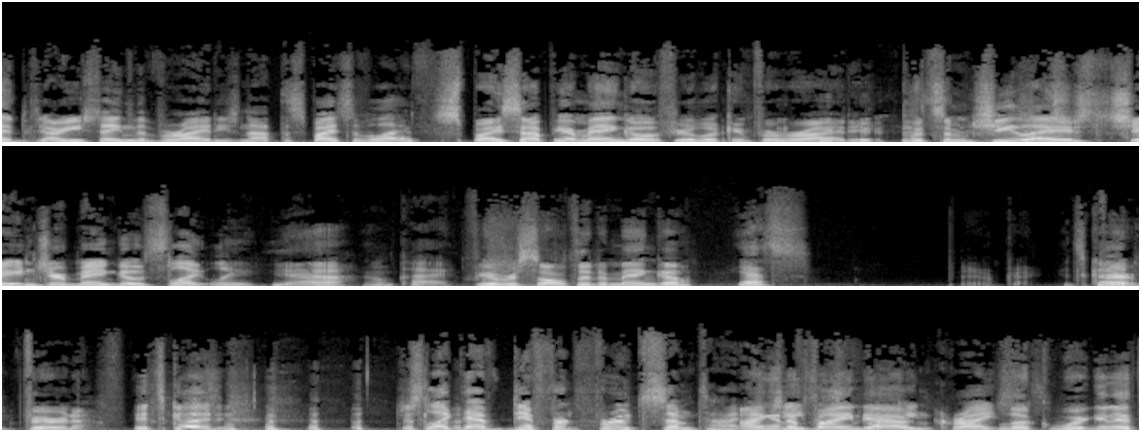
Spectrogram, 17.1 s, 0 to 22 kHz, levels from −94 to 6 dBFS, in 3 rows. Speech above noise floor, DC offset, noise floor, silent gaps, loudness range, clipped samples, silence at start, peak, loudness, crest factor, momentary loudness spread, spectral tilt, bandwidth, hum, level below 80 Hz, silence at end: 48 dB; under 0.1%; -67 dBFS; none; 5 LU; under 0.1%; 0 s; -2 dBFS; -18 LUFS; 18 dB; 9 LU; -4.5 dB/octave; 16 kHz; none; -54 dBFS; 0 s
